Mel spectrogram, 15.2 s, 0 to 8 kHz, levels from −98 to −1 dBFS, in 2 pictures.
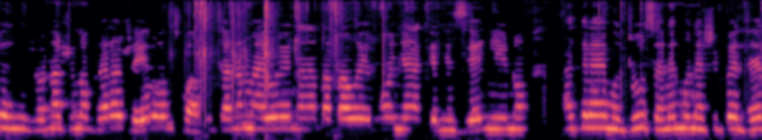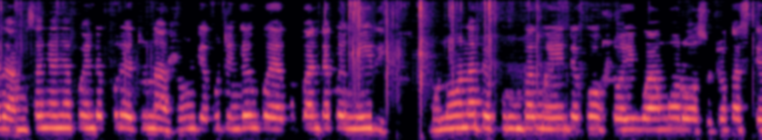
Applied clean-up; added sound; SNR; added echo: classical method Wiener filter.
